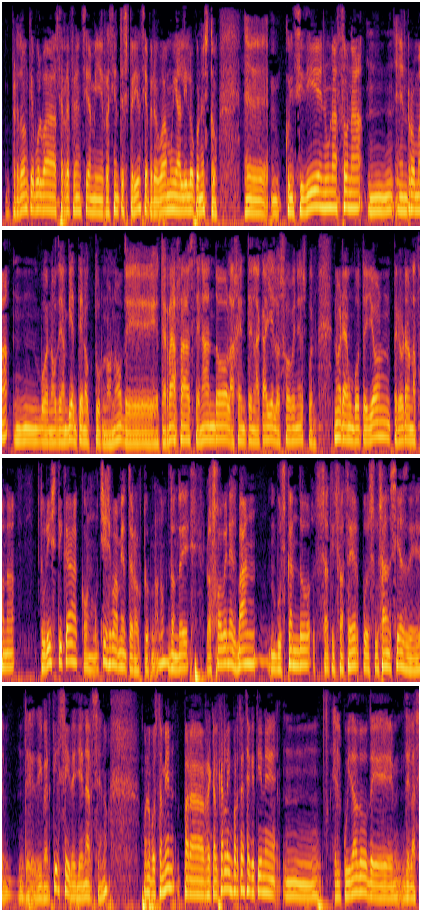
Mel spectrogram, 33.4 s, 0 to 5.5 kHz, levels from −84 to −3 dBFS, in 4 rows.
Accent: Spanish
